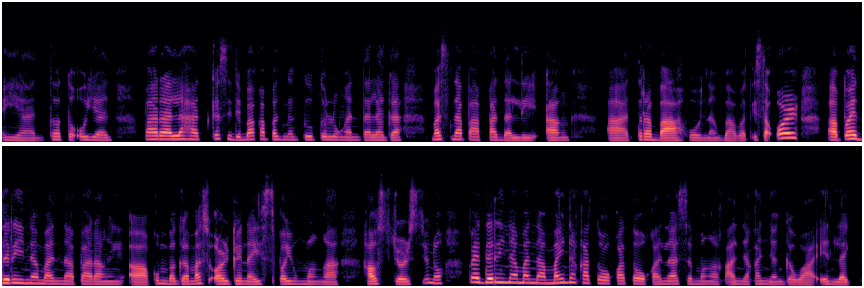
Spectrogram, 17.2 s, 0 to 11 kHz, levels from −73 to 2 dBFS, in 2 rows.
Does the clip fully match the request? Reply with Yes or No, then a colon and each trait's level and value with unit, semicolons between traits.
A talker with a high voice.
Yes: high, 210 Hz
